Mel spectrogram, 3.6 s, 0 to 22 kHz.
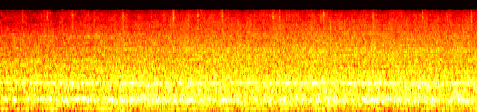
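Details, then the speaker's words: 1985 Oldsmobile Custom Cruiser 5.0 V8 idling smoothly with no belt squeal after the power-steering belt was removed, leaving only the alternator belt; the shared-pulley fan-belt squeak is fixed. "you could do it with the alternator only you see I don't hear no squeeze no more"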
